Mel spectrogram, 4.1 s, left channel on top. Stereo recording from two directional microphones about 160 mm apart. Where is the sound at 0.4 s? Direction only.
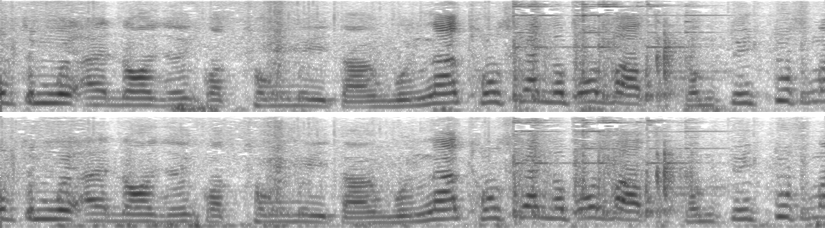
20° right (ahead or behind).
